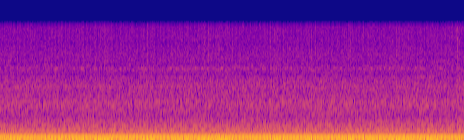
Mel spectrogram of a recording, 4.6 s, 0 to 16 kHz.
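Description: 1996 Mazda MPV's 3.0 L V6 idling steadily, a constant low hum heard from inside the cabin.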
